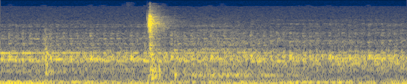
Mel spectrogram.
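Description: Faint steady hum of an OO gauge model diesel multiple unit running on the layout, with one sharp click about three-quarters of a second in.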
